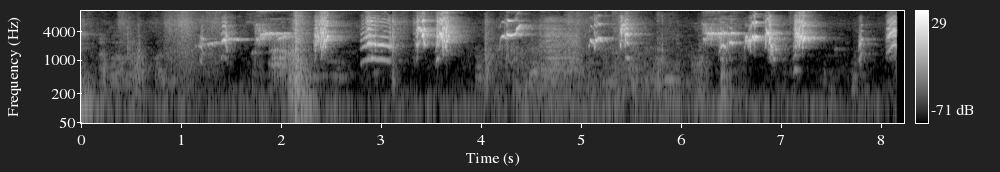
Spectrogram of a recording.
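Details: Javan myna calling loudly to stir other mynas into calling: a varied mix of grating squawks, whistled slurs and chattering notes in rapid irregular bursts.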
